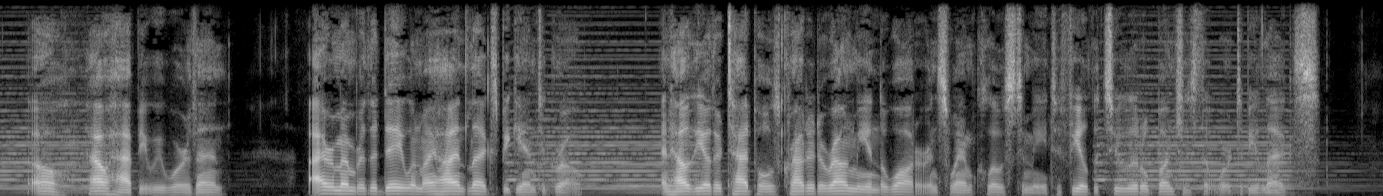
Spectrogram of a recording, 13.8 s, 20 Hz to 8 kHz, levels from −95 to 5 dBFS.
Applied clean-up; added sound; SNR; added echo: none; Brass instrument; 15 dB; none.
